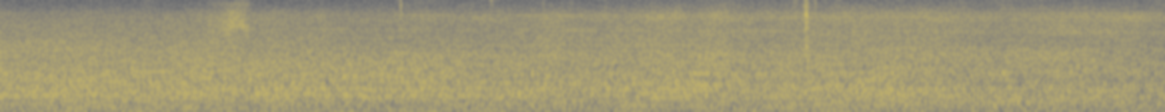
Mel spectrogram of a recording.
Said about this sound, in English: It's a really loud plane.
